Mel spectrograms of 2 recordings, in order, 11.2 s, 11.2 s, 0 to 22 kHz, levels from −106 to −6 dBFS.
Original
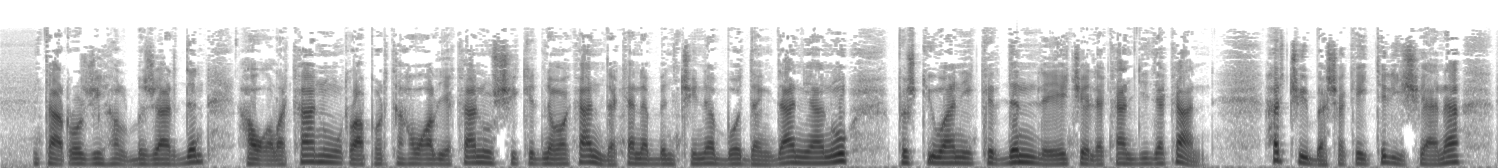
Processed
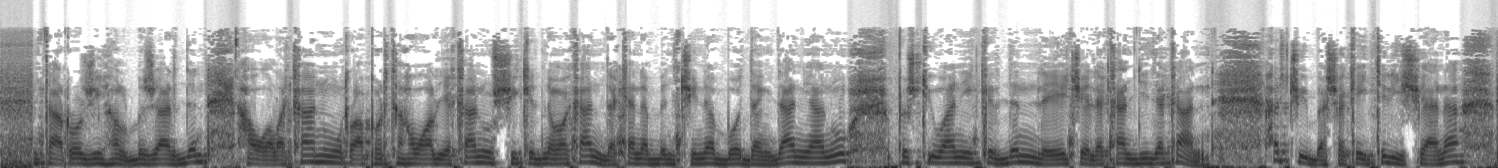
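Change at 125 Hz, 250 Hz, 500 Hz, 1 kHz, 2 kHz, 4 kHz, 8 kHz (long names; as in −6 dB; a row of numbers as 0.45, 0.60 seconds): +6.5, +5.5, +3.5, +5.5, +10.0, +13.5, +16.0 decibels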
